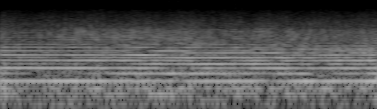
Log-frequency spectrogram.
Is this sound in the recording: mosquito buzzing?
no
